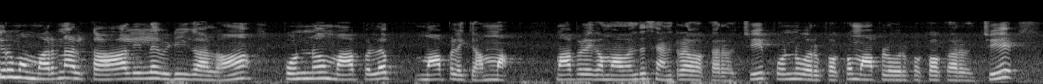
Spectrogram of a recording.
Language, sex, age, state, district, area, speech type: Tamil, female, 60+, Tamil Nadu, Mayiladuthurai, rural, spontaneous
